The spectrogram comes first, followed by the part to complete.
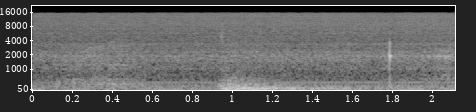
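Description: Low steady hum of room tone through the sound system, with a low rumble on the handheld microphone about a second in and a faint click near the end.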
